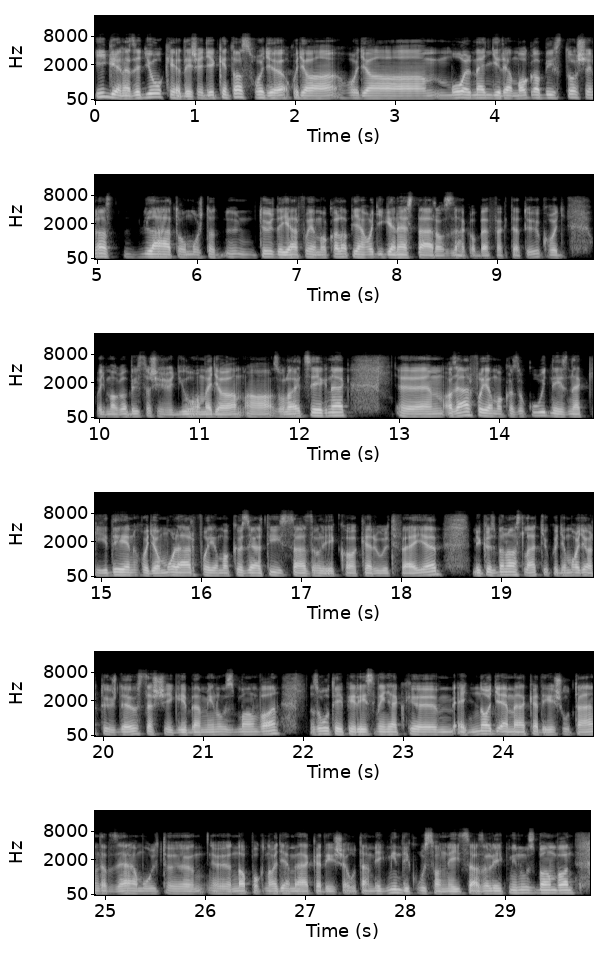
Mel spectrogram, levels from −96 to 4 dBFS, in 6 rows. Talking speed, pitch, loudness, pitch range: 165 wpm, 115 Hz, -23 LUFS, 110-125 Hz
